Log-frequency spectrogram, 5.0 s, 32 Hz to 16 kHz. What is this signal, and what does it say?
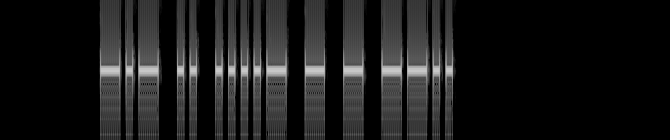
Morse code, heard as a keyed tone, about 25 wpm, 700 Hz. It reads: KI4TTZ
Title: USA Call Signs 25wpm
